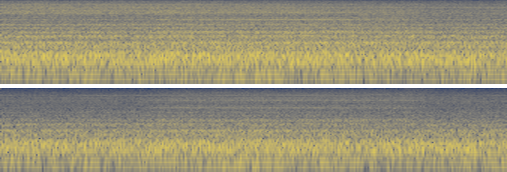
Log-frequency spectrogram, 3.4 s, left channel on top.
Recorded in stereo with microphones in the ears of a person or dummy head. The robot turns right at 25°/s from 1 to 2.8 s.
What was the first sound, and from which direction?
An aircraft, 75° left.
